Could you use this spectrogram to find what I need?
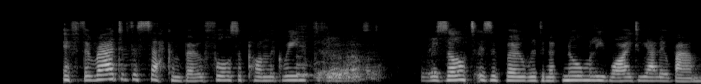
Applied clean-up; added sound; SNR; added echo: neural mask model DeepFilterNet 3.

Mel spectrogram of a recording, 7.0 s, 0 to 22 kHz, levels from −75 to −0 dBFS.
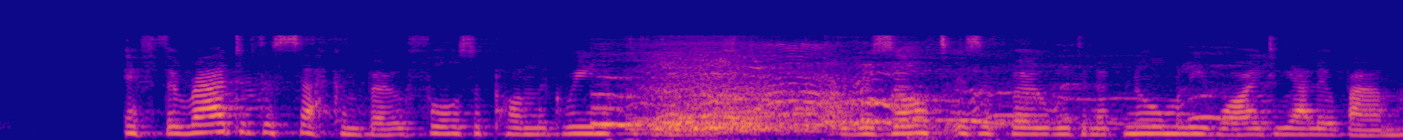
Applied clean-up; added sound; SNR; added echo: none; Gasp; -1 dB; reverberation time 1.1 s.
